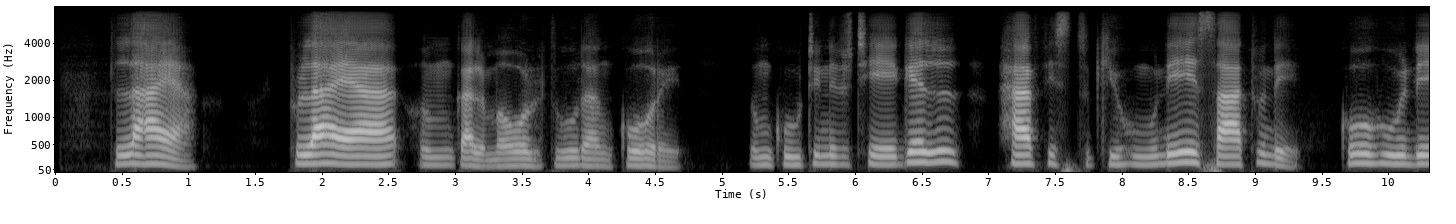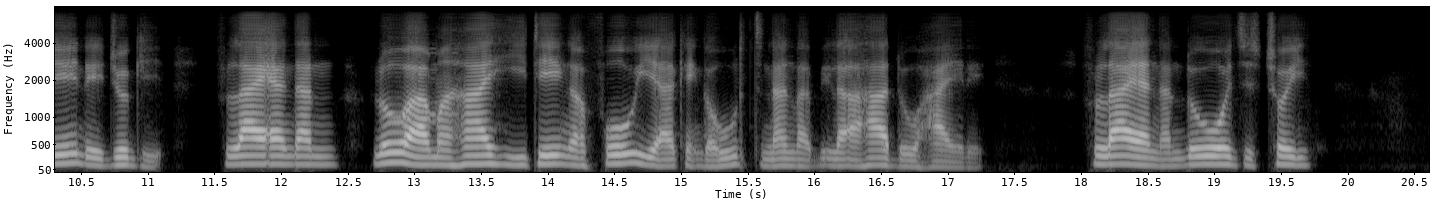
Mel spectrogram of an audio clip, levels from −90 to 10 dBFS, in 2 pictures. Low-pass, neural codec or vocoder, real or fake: 7.2 kHz; codec, 16 kHz, 0.3 kbps, FocalCodec; fake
